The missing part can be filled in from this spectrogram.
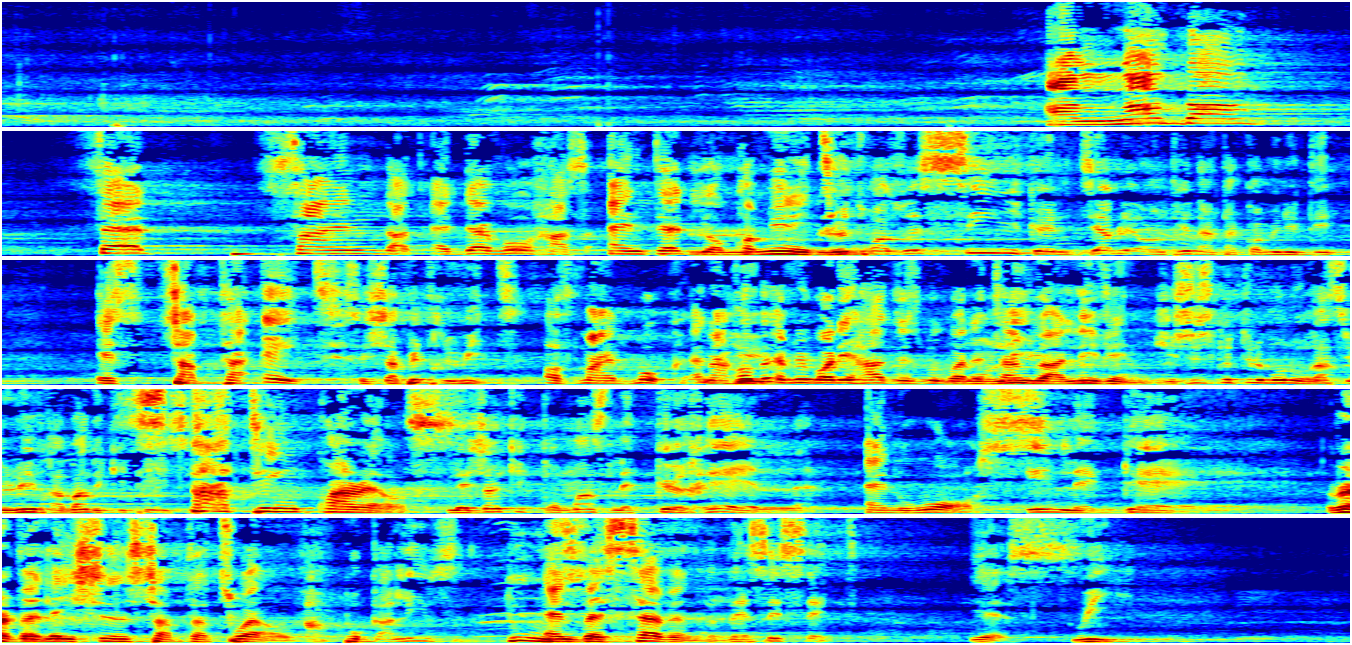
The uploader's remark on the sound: Preached at The Spirit Entered Into Me Conference, from 2nd November to 5th November, 2021 at The Qodesh, Accra-Ghana.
